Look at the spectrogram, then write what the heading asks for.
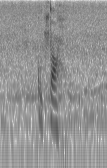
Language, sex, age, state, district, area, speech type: Hindi, female, 18-30, Madhya Pradesh, Harda, urban, read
